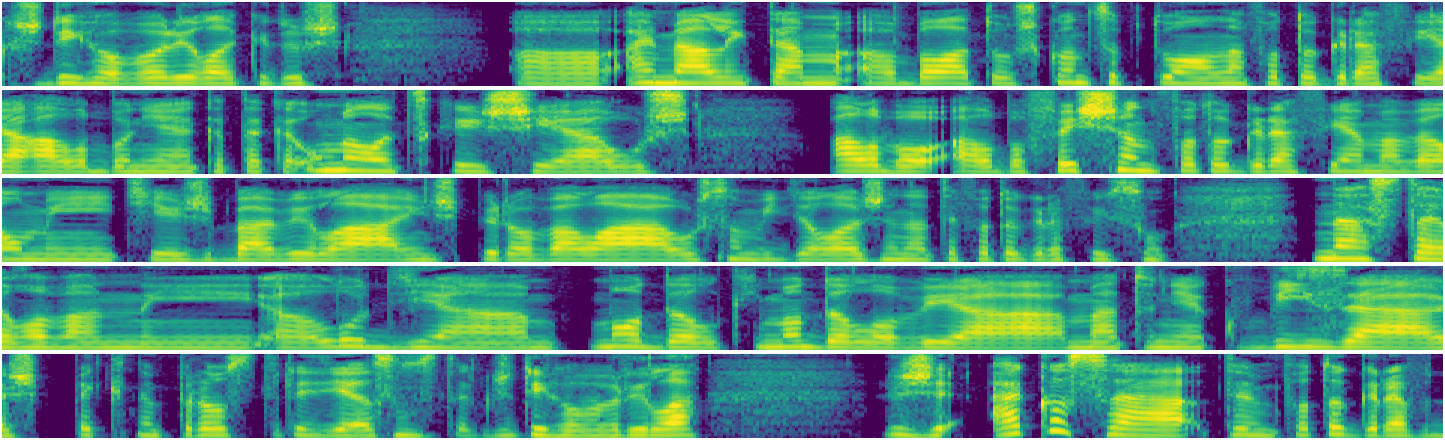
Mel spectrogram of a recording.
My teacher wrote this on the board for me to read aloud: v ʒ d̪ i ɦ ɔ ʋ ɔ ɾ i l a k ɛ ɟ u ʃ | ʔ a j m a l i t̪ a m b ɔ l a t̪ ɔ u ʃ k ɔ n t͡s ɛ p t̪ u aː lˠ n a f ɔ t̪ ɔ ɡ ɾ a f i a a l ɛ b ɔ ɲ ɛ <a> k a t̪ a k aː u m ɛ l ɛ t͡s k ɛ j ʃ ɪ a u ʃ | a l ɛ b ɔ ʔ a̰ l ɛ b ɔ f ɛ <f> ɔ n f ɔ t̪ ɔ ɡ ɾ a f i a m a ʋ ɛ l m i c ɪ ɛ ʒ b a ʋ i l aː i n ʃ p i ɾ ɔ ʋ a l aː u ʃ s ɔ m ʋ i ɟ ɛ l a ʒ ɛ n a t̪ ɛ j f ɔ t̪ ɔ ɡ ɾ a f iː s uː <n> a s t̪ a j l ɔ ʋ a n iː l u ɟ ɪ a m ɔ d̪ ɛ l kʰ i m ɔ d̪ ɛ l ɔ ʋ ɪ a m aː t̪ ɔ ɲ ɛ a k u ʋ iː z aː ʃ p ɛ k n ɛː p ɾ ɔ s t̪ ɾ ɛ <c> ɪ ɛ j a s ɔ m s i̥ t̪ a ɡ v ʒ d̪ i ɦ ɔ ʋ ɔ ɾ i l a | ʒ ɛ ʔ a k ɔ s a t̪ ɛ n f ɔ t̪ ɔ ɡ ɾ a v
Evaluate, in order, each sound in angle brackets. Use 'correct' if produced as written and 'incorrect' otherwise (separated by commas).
correct, incorrect, correct, incorrect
